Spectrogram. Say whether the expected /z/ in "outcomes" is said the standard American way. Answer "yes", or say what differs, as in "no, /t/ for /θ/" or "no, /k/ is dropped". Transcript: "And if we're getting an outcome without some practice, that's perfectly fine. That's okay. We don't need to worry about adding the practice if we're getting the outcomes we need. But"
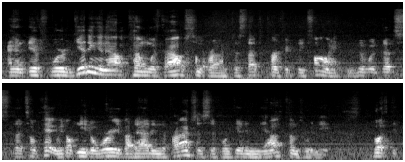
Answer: yes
